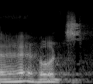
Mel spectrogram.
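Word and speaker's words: Herrnhut: Eu não falo nada de alemão, por isso a pronúncia é portuguesada, mas é Herhut. É, é, é, é por aí.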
